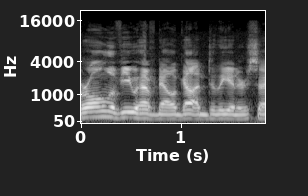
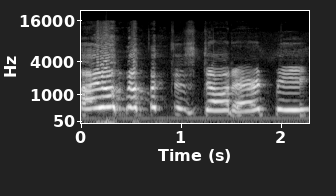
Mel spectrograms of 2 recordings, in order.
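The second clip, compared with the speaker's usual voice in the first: put-on cracked, strained, breaking voice, much higher, louder; 6 dB louder than usual. Retelling how a blinded game character answers someone screaming at him, imitating a cracked, high-strung voice. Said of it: "it's really cracked and high-strung by this point".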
